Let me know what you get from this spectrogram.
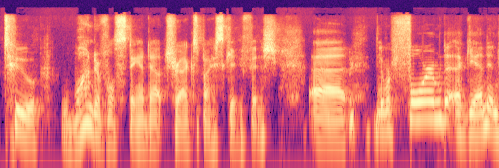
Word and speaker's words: Skafish: It looks like it's ska fish, and it's not a ska band, but it's pronounced Skayfish.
